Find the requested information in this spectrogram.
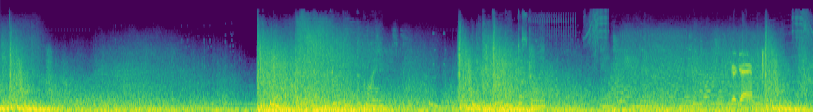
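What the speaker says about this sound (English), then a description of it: "Airstrike activated." Heavy airstrike explosions in MechWarrior Online land as loud, booming bursts in several waves, rumbling and layered over continuous battle noise while a voice speaks briefly.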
